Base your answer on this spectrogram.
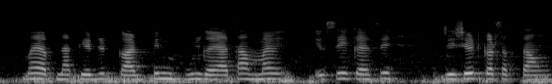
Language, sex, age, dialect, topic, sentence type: Hindi, female, 18-24, Awadhi Bundeli, banking, question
